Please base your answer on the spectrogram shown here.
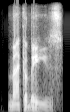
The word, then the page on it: Maccabees: British English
